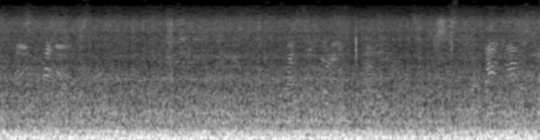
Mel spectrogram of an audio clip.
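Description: Airliner cabin noise: a steady, loud, low drone of the engines and airflow.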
